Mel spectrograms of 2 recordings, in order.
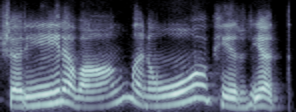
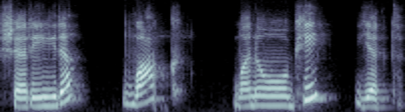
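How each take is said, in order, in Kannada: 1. ಪದಗಳನ್ನು ಕೂಡಿಸಿ, ಮಧ್ಯೆ ಜೋಡಿಸುವ ಧ್ವನಿಗಳೊಂದಿಗೆ ಹೇಳುತ್ತಾರೆ. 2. ನಾಲ್ಕು ಪದಗಳನ್ನೂ ಬಿಡಿಬಿಡಿಯಾಗಿ, ಕೂಡಿಸದೆ ಹೇಳುತ್ತಾರೆ. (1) "ನೀವು ಕೂಡಿನೇ ಹೇಳ್ಬೇಕು ಇದನ್ನ" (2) "ಇದನ್ನ ಬಿಡಿಸಿದಾಗ ನಾಲ್ಕು ಪದಗಳಾಗುತ್ತೆ"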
